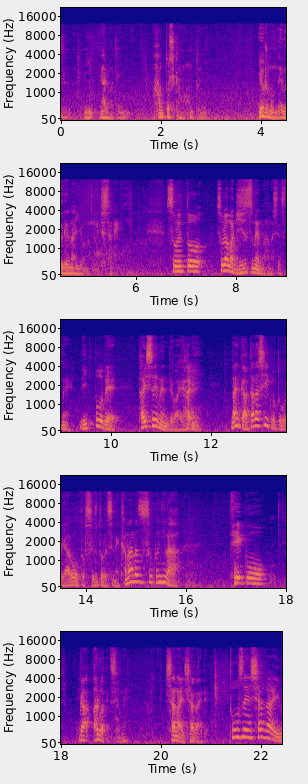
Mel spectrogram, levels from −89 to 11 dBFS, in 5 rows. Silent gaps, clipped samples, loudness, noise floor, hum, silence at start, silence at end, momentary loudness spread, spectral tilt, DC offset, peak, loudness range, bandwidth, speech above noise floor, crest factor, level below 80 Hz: none; under 0.1%; -24 LUFS; -48 dBFS; none; 0 s; 0 s; 21 LU; -5 dB/octave; under 0.1%; -8 dBFS; 4 LU; 13 kHz; 25 dB; 18 dB; -50 dBFS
